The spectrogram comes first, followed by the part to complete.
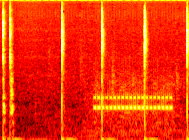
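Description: Sharp metallic clacks about every half second from a swinging-ball desk toy, with an electronic telephone ringing once in the middle, a two-note trill lasting about a second.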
